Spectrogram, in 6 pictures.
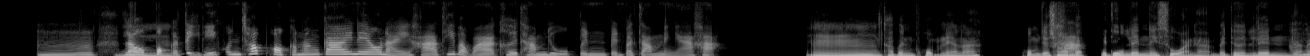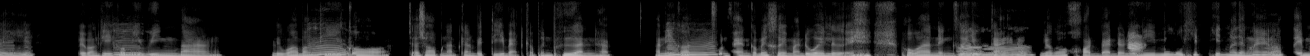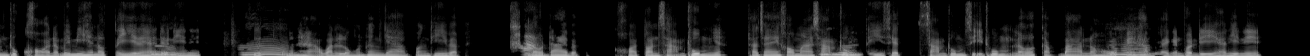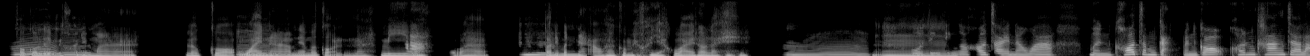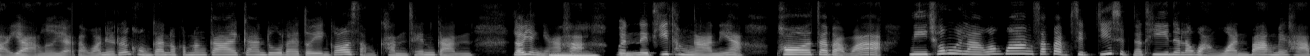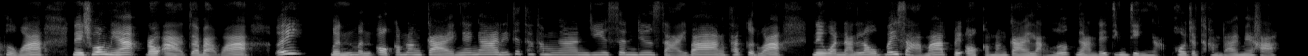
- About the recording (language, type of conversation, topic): Thai, advice, ฉันจะหาเวลาออกกำลังกายได้อย่างไรในเมื่อมีงานและต้องดูแลครอบครัว?
- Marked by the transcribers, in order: tapping; laughing while speaking: "เลย"; laughing while speaking: "ค่อย"; chuckle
